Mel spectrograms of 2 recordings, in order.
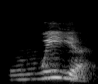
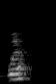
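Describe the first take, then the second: First: The vowel sounds like the word ear. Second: The vowel sounds like the word air. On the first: The speaker calls it wrong. "W, ear, weir ... That doesn't sound right" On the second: The speaker calls it right. "can also make an air sound"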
